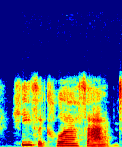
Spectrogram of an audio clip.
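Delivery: very slow, warm, commanding, stentorian delivery. Imitating a podcaster who praised someone as a class act: warm Cote voice. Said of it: "the warm Cote voice".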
